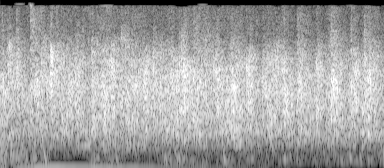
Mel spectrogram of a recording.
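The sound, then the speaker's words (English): An audience applauds a dining team called on stage, the dense, steady clapping sustained throughout with no talking over it. “Let's welcome them with a big hand.”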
